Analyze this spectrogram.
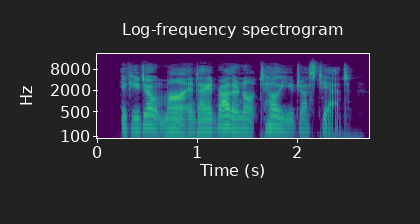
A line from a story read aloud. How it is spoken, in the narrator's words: Ernest said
